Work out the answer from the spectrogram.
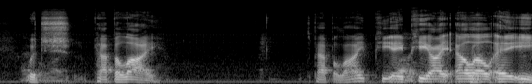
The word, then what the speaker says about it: papillae: The pouch has like these little thing called papillae, which papillae. Papillae, P-A-P-I-L-L-A-E.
